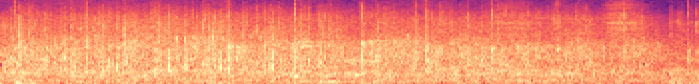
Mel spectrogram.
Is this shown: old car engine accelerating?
no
